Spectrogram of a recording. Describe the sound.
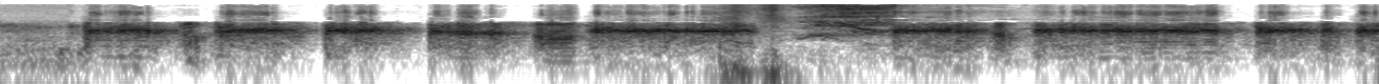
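A duck call blown in a loud, steady run of raspy, nasal quacks, about a dozen short bursts in quick rhythm with brief gaps, one lower honk in the middle, no voices.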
